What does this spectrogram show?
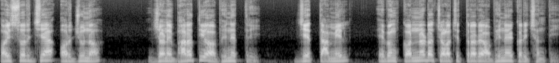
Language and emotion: Odia, neutral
